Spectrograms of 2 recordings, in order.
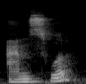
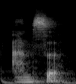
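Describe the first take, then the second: First: A W sound is pronounced in the middle. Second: No W sound is pronounced in the middle. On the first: The speaker calls it wrong. "It's not answer" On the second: The speaker calls it right. "The W in the middle is completely silent"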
